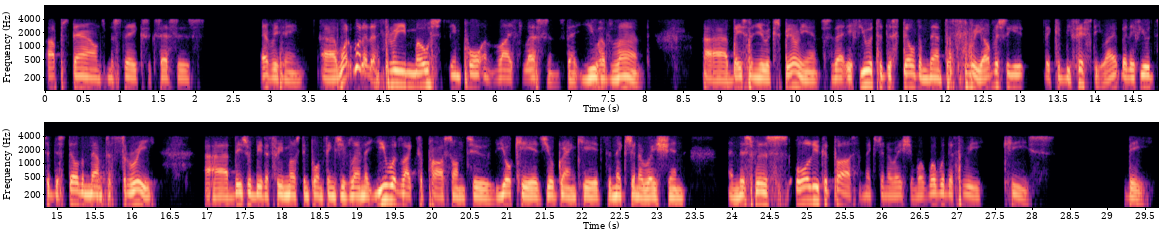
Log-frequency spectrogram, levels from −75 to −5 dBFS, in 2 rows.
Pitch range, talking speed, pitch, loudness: 95-110 Hz, 190 wpm, 100 Hz, -19 LUFS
